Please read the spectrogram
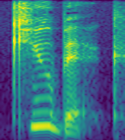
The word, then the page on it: cubic: kjúːbik; キュービク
